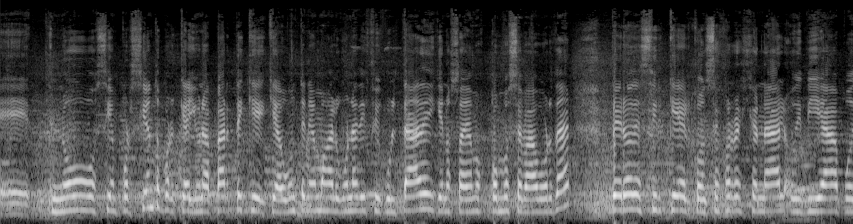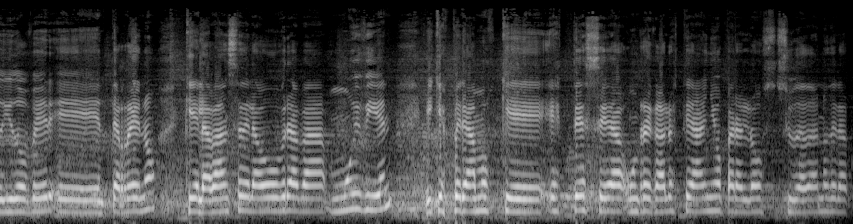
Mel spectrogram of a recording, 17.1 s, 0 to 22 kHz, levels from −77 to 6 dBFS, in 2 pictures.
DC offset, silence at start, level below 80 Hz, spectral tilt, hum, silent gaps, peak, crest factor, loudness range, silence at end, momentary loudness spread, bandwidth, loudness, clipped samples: under 0.1%; 0 s; -54 dBFS; -3.5 dB/octave; none; none; 0 dBFS; 12 dB; 1 LU; 0.05 s; 6 LU; 18.5 kHz; -13 LUFS; under 0.1%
